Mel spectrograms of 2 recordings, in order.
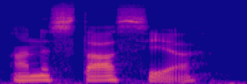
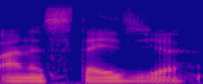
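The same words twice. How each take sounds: First: The name is pronounced in a non-English way. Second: The name is pronounced the usual English way.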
